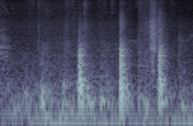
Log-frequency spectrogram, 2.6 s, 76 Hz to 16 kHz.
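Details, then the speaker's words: Triumph TR4A IRS, rear bounced by hand: dull clunk about every half second from the rear; owner suspects worn rear shock mount bushings, replacing rubber with polyurethane. "I've been having this weird noise in the back end of the car they only show you if I bounce that you can hear it"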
